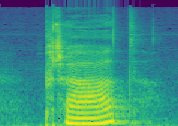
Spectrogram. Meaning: 1. to wish 2. to wish, long for, hope for 3. to favor, side with
- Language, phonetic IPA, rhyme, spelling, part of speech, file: Czech, [ˈpr̝̊aːt], -aːt, přát, verb, Cs-přát.ogg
